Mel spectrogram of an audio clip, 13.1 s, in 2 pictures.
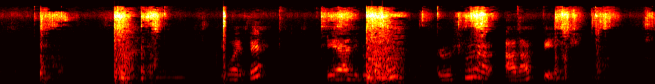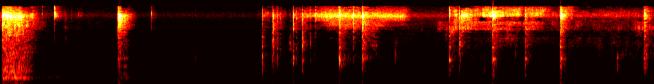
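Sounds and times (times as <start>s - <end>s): metal spatula scraping a pan: 3.2s - 7.0s
paste sizzling in hot oil: 9.7s - 13.0s.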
